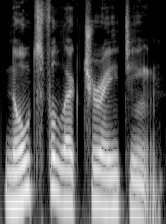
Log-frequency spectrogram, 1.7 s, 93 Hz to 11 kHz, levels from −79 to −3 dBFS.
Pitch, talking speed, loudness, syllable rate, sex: 140 Hz, 145 wpm, -16 LUFS, 5.1 syllables/s, male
